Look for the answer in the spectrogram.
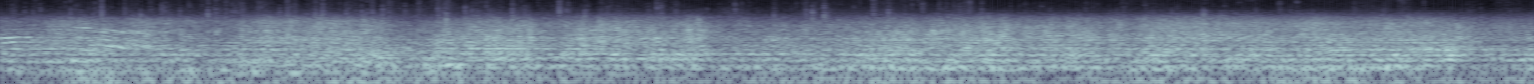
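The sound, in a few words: Avro Vulcan jet bomber flying over an air show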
